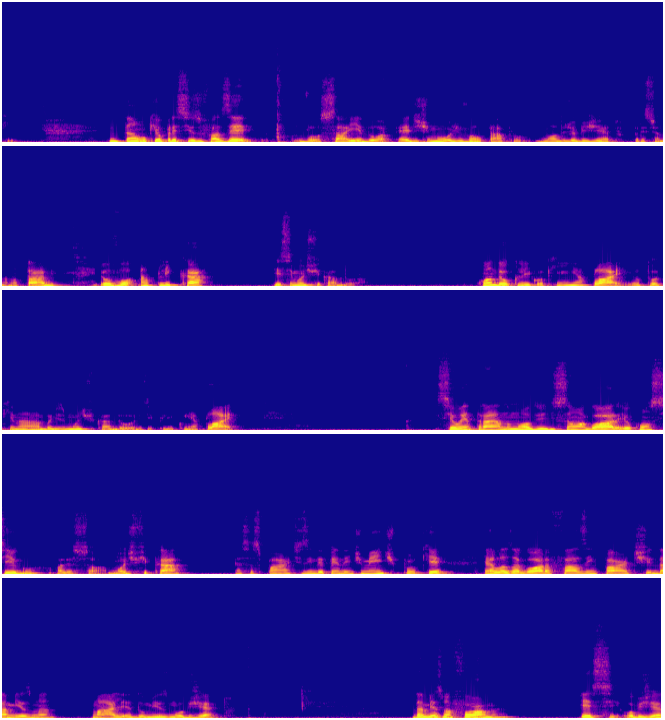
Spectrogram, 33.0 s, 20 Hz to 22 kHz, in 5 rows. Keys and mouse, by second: 2.8 Tab, 14.7 click, 17.3 Tab, 18.5 click, 19.5 g, 20.5 click, 20.8 g, 21.7 click, 21.8 g, 24.0 ctrl+z, 24.3 ctrl+z, 24.7 ctrl+z, 25.3 ctrl+z, 26.2-26.8 middle click, 26.4 middle click, 27.9 middle click, 28.3 middle click, 28.6 middle click, 29.0 Tab, 30.4 click, 32.3 g.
